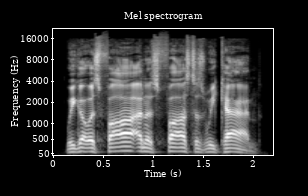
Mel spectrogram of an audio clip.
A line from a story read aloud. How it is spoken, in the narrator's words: he said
